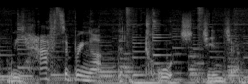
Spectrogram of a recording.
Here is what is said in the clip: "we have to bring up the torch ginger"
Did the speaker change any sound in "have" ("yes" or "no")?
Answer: yes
